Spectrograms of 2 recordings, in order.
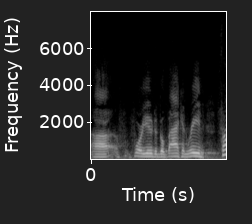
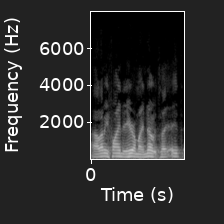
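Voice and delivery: ordinary talk

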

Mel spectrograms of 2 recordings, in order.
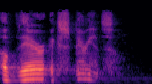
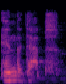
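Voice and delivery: much softer, unvoiced, falling; whisper; 6 semitones lower, 18 dB quieter than usual. Preacher closing with a whispered refrain to the congregation. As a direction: let it fade to a whisper.

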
